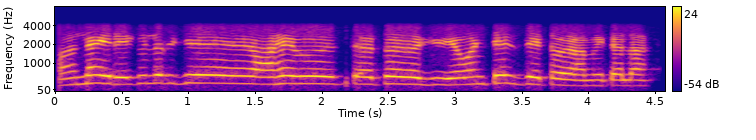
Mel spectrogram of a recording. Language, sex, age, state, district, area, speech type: Marathi, female, 60+, Maharashtra, Yavatmal, urban, conversation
